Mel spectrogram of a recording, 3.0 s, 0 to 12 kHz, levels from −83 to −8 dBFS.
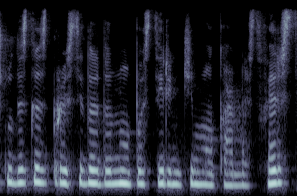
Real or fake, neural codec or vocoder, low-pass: fake; autoencoder, 22.05 kHz, a latent of 192 numbers a frame, VITS, trained on one speaker; 9.9 kHz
